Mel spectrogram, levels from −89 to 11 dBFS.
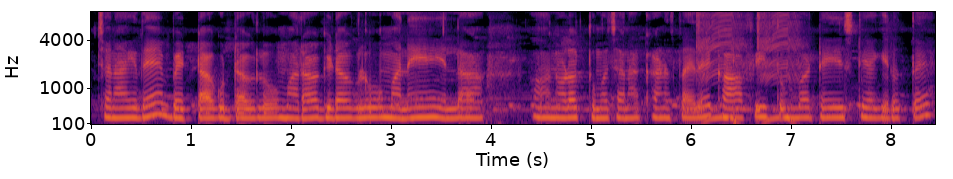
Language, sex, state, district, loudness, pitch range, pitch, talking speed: Kannada, female, Karnataka, Dakshina Kannada, -27 LUFS, 200-210 Hz, 205 Hz, 115 wpm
